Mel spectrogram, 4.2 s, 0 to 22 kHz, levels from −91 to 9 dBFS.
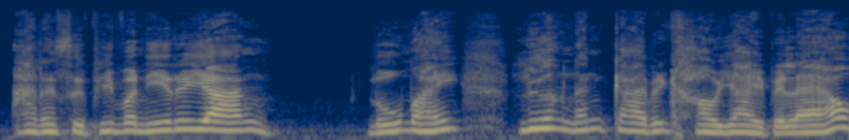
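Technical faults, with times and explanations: No technical faults are audible.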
